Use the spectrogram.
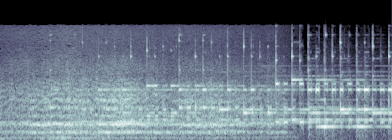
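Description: Honeybees buzz around a hive in Cuba, a dense steady drone close by, with sharper individual wing whines flicking in and out toward the end.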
